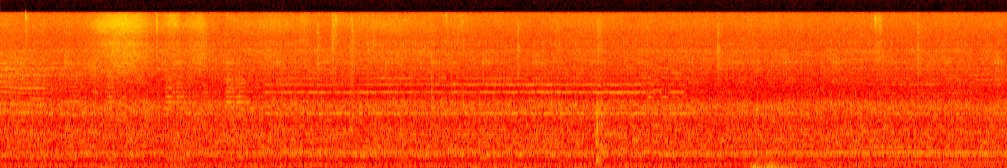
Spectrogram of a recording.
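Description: A steady low hum. A faint click comes about six seconds in, and a soft low thump about a second and a half later.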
